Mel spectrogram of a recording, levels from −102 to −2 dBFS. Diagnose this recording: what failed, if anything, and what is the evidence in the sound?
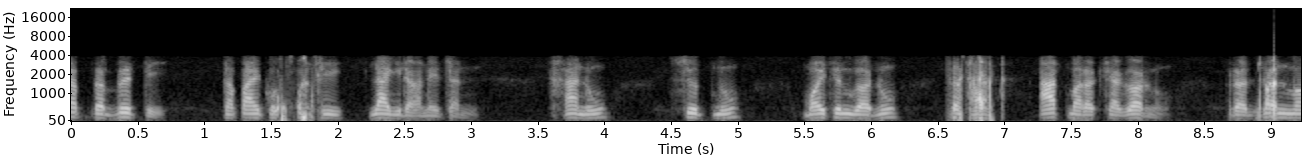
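The codec stage shows the GSM full-rate codec throughout. The speech is confined to roughly 200 Hz to 3.4 kHz and carries a steady buzzy, gravelly roughness, consistent with 13 kbit/s regular-pulse coding: a vocal-tract filter driven by a sparse pulse train that keeps every third excitation sample.

The radio link adds GSM bit errors in three bursts: 1.5 to 1.89 s, 6.56 to 7.02 s (between "मैथुन गर्नु" and "आत्मरक्षा गर्नु"), and 8.86 to 9.06 s. Each burst produces squawks, pops and gargling. Flipped bits corrupt the decoder's filter, pitch and gain parameters, distorting the spectrum or level of each frame they hit.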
